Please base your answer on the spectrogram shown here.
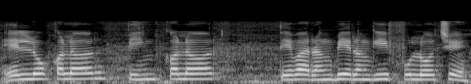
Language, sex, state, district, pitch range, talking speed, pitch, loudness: Gujarati, female, Gujarat, Gandhinagar, 225-250 Hz, 115 wpm, 235 Hz, -15 LUFS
